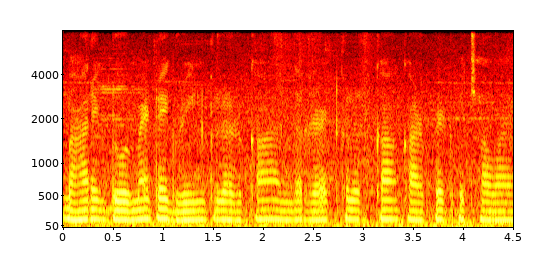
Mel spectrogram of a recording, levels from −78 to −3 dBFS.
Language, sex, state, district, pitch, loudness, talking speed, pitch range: Hindi, female, Chhattisgarh, Korba, 140 Hz, -15 LUFS, 200 wpm, 135-145 Hz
